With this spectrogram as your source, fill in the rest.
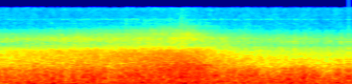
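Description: A van drives past close by and fades.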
